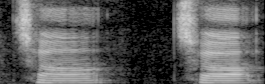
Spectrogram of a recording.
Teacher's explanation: తాలవ్యాలు అంటే దవడ సహాయంతో మనము పలుకుతే వాటిని తాలవ్యాలు అంటారండి. సో వీటికి ఎగ్జాంపుల్స్ వచ్చేసి ఈ గాని ఈ నెక్స్ట్ చ ఛ ఇవన్నీ దౌడల సహాయంతో పలుకుతామ అన్నమాట.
